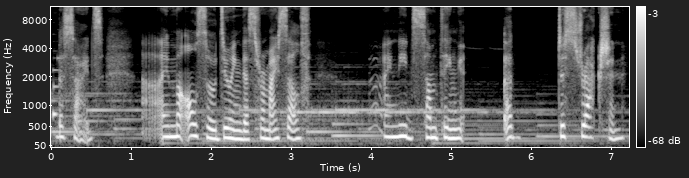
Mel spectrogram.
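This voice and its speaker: A young lady who is mourning yet determined. Her voice is fairly high, polite and earnest. It is video game dialogue with music clearly underneath. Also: steady tone, slow pace, pauses often. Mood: sad, resolute. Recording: music behind the voice.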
